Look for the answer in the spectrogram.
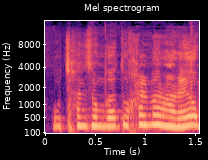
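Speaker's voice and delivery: high, loud pleasant surprise; impressed student. Retold or imitated. A guitar student admits hymns are fine, impressed high voice. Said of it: "그럼 뭐라 그러냐면".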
